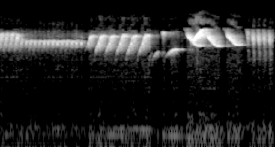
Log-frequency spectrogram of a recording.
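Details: Canary in full song, used as a tutor recording for caged birds that have stopped singing: high continuous trills and rolling phrases, fast repeated notes shifting to sweeping upslurred notes and a bright loud flourish, over a low steady hum.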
